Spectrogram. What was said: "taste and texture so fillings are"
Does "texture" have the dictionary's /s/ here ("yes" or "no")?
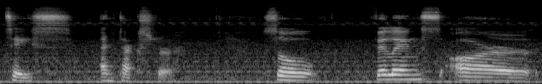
yes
